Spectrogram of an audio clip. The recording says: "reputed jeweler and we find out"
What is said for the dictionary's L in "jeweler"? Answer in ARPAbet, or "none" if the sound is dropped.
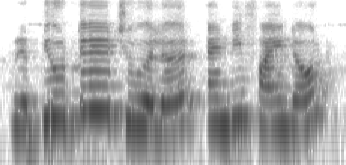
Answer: L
